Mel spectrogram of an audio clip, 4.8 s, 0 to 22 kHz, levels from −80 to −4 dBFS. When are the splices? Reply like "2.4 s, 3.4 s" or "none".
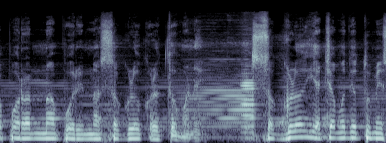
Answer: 3.1 s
